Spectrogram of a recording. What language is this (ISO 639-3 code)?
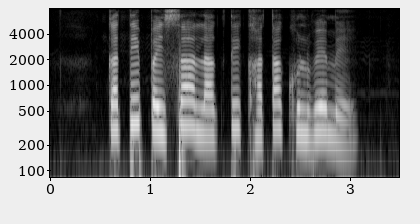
mag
